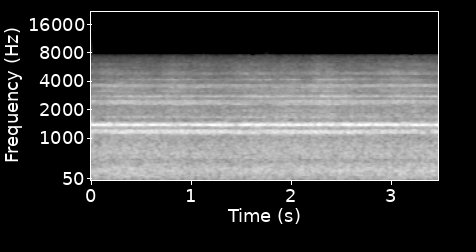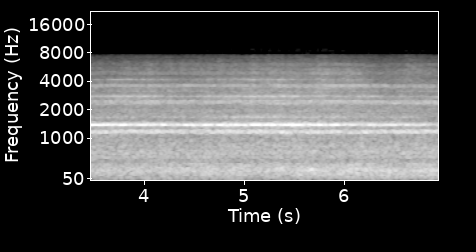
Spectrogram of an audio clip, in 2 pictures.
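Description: Ikawa Line diesel-hauled train approaching slowly out of a tunnel on a curve: a low engine-and-running rumble with a steady, high-pitched whine held over it.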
